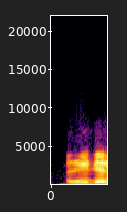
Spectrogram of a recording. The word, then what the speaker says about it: read: এবার ভি3 কি, রিডের ভি3 রিডি, উচ্চারণ রেড বলবো কিন্তু বানানো একই, বাই রাম, এসে এদিকে রামই হবে।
